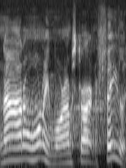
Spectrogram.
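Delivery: play-acted smug, self-satisfied tone. Retelling how the wife answers the speaker's question: imitating a smug reply. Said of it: "look at me kinda smugly and say".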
